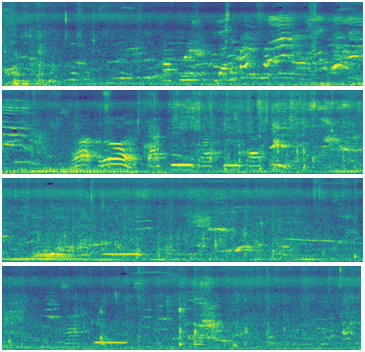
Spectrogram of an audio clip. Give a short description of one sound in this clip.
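A man talks calmly to a child nearby.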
